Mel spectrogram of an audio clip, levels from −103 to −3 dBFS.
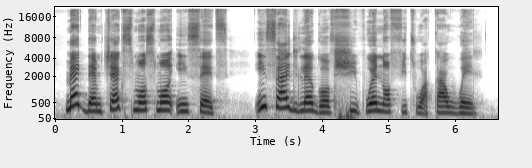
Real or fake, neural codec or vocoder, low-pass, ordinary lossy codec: real; none; none; none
